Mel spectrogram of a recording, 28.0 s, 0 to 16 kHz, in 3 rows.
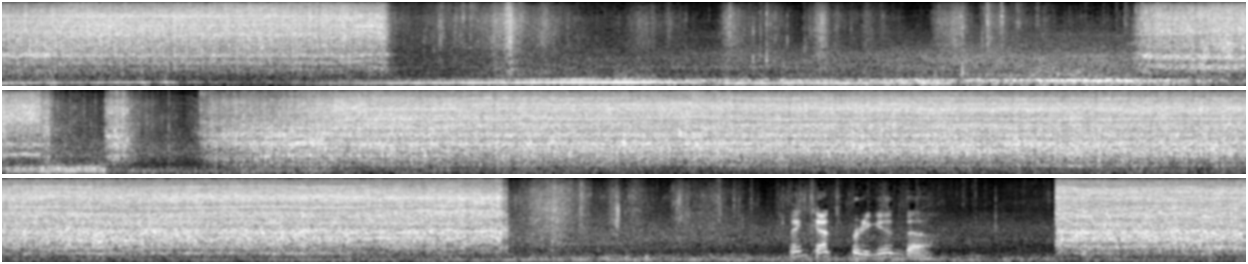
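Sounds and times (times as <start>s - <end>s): mini chainsaw cutting wood: 0.0s - 4.1s, 8.5s - 22.6s, 26.6s - 27.9s.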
